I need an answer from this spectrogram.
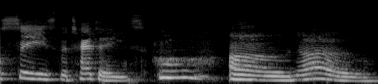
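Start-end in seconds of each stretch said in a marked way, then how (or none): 1.6-2.2 sharp dramatic gasp; mock-alarmed gasp; storyteller gasp. A narrator's reading. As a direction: gasp for the listeners. Narrator reacts to wandering child.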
